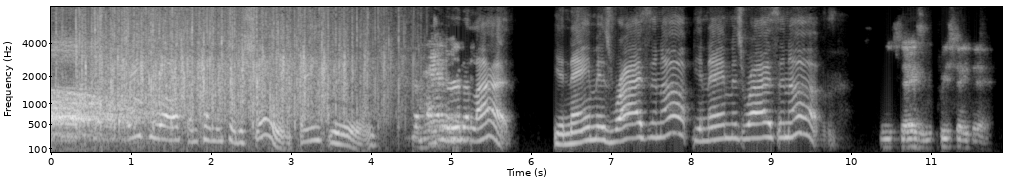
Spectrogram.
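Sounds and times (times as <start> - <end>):
audience applause welcoming guest performers to a New Orleans show: 0.0 - 4.9
speech: 1.4 - 11.8.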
